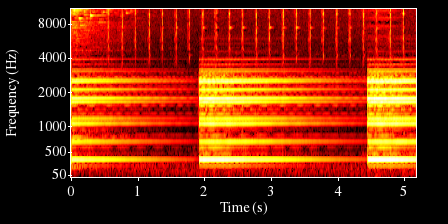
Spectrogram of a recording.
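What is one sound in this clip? A clock chimes with ringing strokes that slowly fade.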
